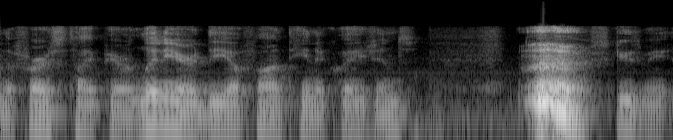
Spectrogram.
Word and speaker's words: Diophantine: Um, so this is pronounced different ways. I've say it dopontine. I've se I've heard it's pronounced diophantine or diopantine.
